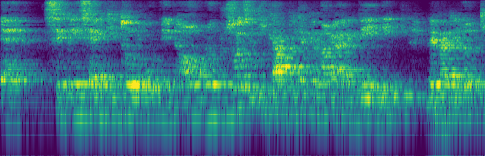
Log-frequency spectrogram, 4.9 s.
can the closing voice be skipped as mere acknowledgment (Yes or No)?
Yes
